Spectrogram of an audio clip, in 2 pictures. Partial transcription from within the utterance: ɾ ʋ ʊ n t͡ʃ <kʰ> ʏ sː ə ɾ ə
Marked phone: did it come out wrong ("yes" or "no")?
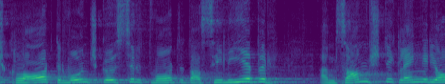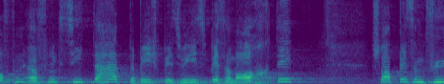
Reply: yes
